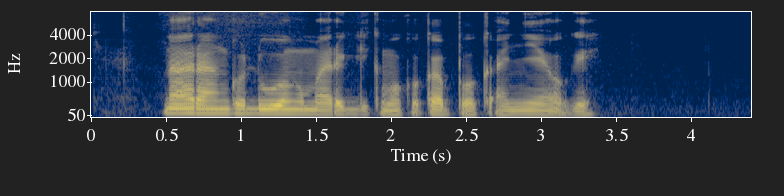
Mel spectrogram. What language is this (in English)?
Luo (Kenya and Tanzania)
